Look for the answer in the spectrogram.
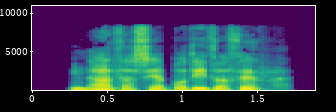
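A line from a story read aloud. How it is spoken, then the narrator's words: Low voice. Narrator (Spanish): dijo este en voz baja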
